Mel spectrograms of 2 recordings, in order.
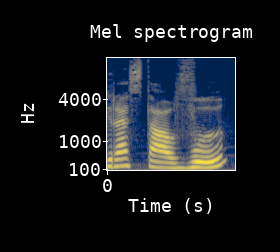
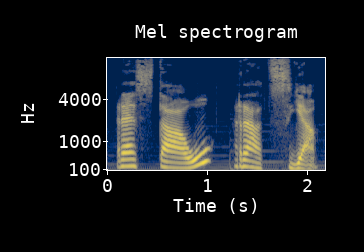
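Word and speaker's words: restauracja: - це те, що ми вимовляємо ау, рестау. Часто чую, що студенти кажуть рестав, але там нема звука в, там є у. рестаурая. І другий момент, на який прошу вас звернути увагу - це три останні букви ця. Маємо роздільну вимову: ця, ця, ця, тобто реставрація.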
